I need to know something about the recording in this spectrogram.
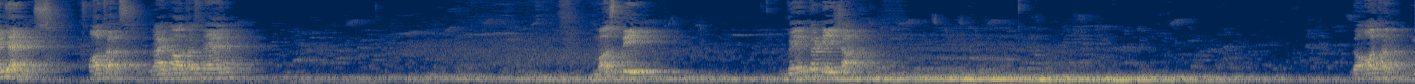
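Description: A man speaks loudly and clearly in short bursts.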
